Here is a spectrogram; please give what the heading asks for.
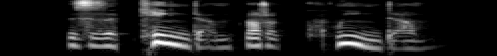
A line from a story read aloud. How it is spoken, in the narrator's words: he grumbled, but the anger seemed to have gone out of him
